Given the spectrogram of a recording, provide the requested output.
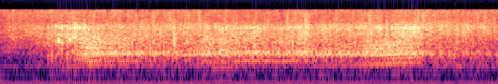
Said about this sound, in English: He's getting into the car now. He's rolling.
